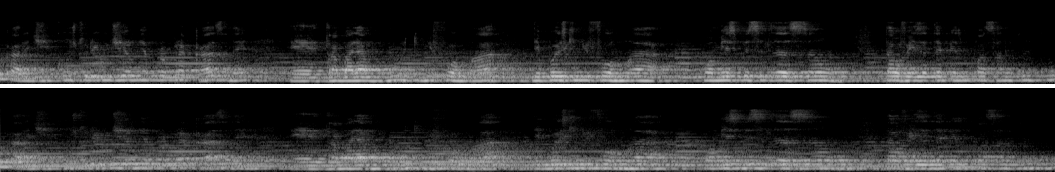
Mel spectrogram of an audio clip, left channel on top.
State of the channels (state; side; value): normal; both; correlation 0.62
